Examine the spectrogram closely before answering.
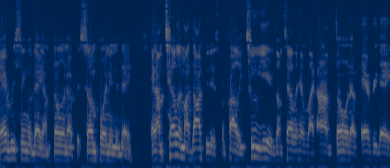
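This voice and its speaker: A man talks at a fairly quick pace with a fairly low pitch. He has a normal speaking voice. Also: ordinary pitch variation. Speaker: patient sharing story. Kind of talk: personal testimony interview.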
